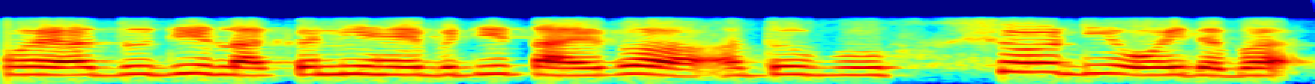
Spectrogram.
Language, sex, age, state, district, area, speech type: Manipuri, female, 30-45, Manipur, Senapati, rural, conversation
